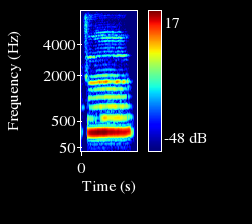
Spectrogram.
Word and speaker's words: zi: ZI itu bacanya C.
